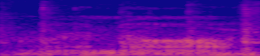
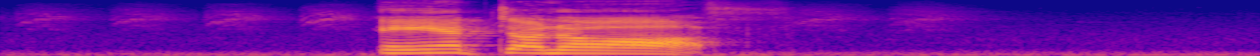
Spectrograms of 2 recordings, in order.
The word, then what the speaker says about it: Antonoff: Is it Jack Aronoff, producer? Antonoff. You wonder why I have no career. I can't even pronounce the name of the guy, one of the most successful producers. Antonoff.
